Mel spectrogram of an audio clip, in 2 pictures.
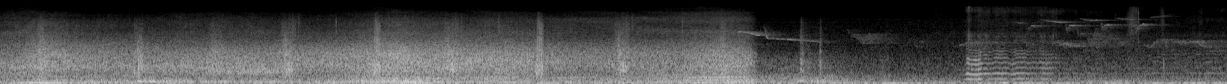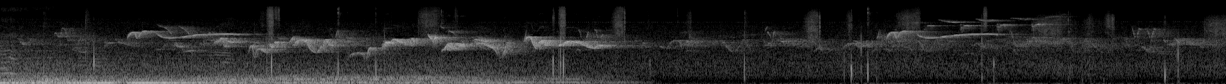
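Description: Loud rushing noise with a low rumble that cuts off suddenly about a third of the way in, giving way to birds chirping in short repeated rising and falling calls. The low rumble underneath drops away about three quarters of the way through, leaving the chirps over a faint background.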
